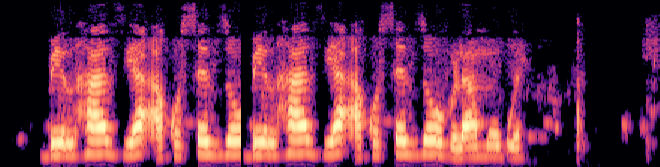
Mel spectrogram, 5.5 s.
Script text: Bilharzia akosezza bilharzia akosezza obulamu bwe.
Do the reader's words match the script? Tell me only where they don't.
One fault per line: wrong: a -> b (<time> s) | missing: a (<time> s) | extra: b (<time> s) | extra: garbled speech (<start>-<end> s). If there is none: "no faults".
no faults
